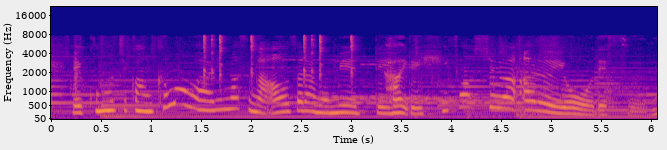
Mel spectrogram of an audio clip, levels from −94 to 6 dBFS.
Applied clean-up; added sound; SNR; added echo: none; Ratchet, pawl; 13 dB; none.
